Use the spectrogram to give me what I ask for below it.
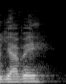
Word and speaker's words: Yahvé: viendo en este momento, que acabaría pronunciándose como Yahvé, aunque después una mala traducción alemana diera como resultado hace siglos la pronunciación de Jehová.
